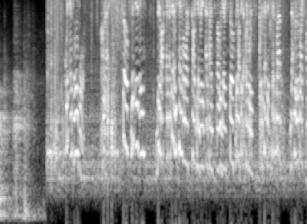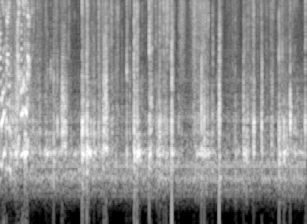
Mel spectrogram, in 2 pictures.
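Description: A cardboard shipping box being cut open and unpacked, with a fast, thin, high-pitched jumble of rustling and many quick clicks and rattles starting about half a second in.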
